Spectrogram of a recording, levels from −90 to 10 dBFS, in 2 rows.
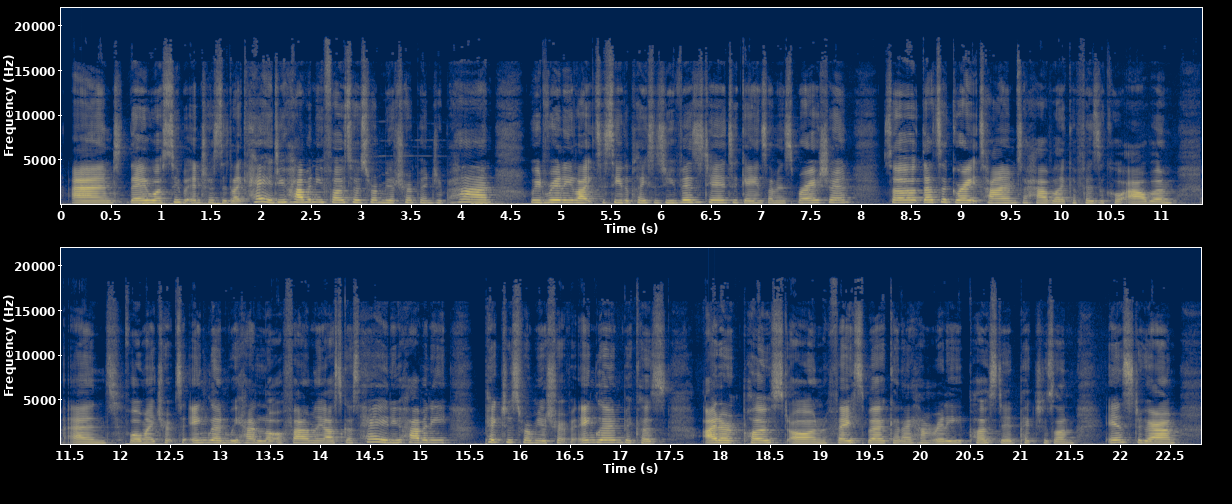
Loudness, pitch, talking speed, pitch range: -21 LUFS, 230 Hz, 210 wpm, 210-255 Hz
